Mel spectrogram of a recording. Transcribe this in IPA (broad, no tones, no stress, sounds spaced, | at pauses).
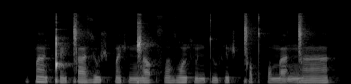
p ã ǃ ɛ̃ ǀ a z u ʃ p ã ʃ ŋ͡ǁ a ʔ sˤ ĩ zˤ õ sʷ ɛ̃ n tʷ i f ĩ ʃ ǀ ʌ tˤ f ʌ m a ŋ͡ǀ ã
